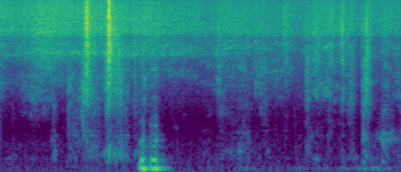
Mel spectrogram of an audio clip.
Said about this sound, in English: Having fun with that steamer, bud? We're steaming. You gotta hold the switch to steam.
